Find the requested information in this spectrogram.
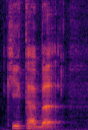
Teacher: And that dotless I is a high unrounded back vowel.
